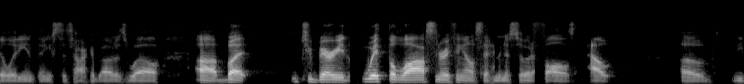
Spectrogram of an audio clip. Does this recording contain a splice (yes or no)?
yes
